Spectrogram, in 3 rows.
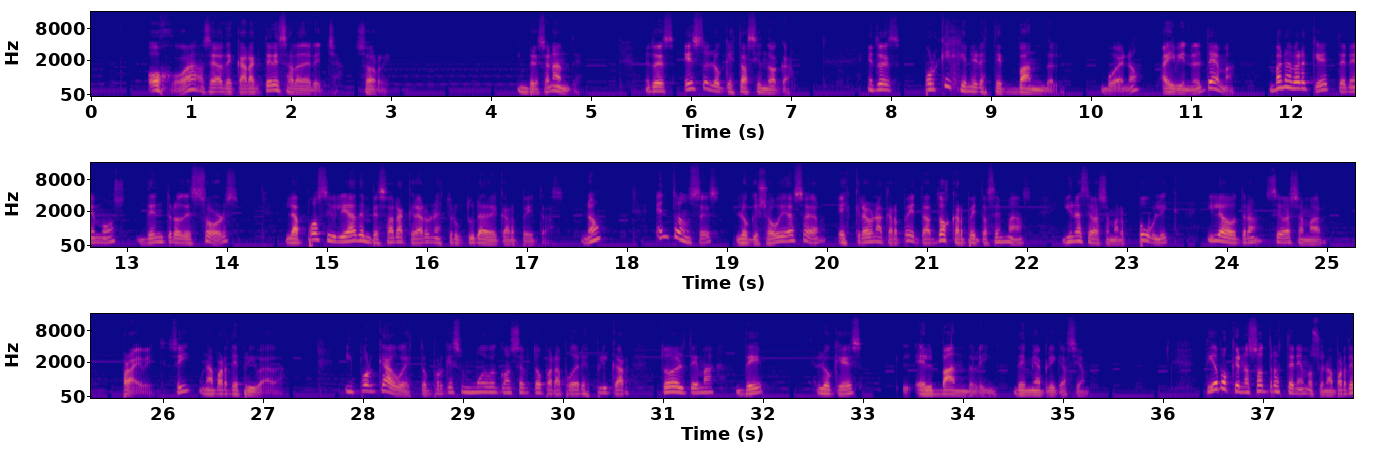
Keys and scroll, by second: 4.1 0, 6.1 ctrl+j, 6.8 k, 7.7 j, 12.6 Escape, 12.8 j, 19.5 a, 21.8-25.3 typing, 25.7 Return, 36.1-37.0 typing, 37.4 Return.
